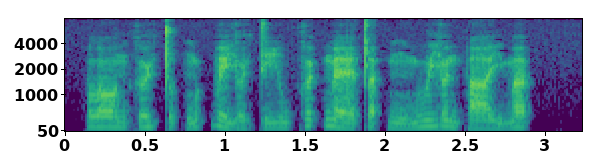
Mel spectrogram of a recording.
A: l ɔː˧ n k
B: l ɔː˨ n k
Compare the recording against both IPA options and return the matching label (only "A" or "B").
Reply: A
